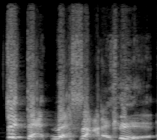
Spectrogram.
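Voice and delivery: high, loud mixtape hype voice. Pretend. Streamer doing his mixtape voice after a block. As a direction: announce it like a mixtape drop. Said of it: "I gotta do my mixtape voice".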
